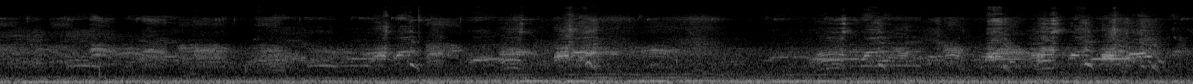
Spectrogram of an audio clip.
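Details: Call duck feeding in water gives loud, harsh, nasal quacks in irregular bursts, several per second at times, over a steady low rumble of dabbling water.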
